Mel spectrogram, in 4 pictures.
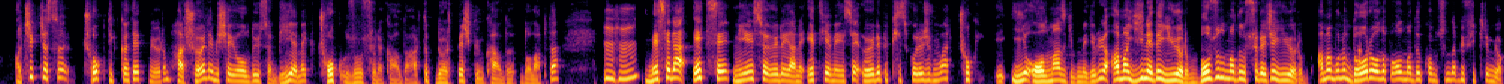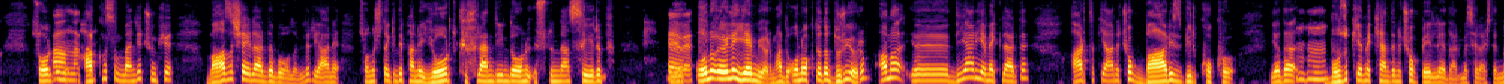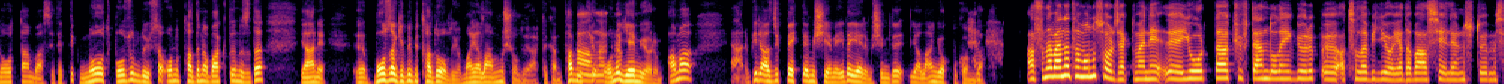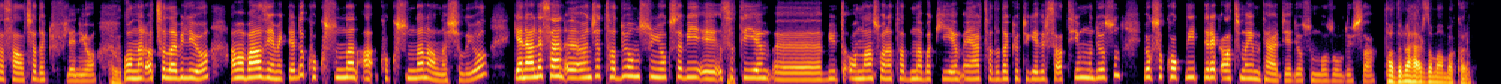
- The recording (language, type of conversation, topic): Turkish, podcast, Artan yemekleri yaratıcı şekilde değerlendirmek için hangi taktikleri kullanıyorsun?
- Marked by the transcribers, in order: unintelligible speech; other background noise; tapping; chuckle; lip smack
